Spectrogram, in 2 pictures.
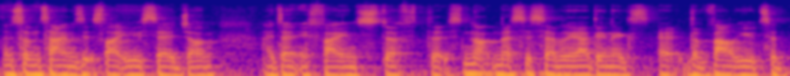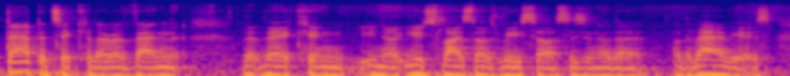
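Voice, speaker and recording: A British man with a lowish voice, moderating an industry panel in a loose, casual way. He often repeats a word before going on. There is faint room noise at the venue. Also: little pitch movement, fairly quick, darkish tone. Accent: British English. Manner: casual, hesitant, repeats words. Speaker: panel moderator and event organiser. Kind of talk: panel discussion. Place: event venue in central London.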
